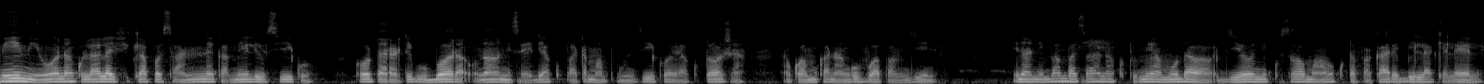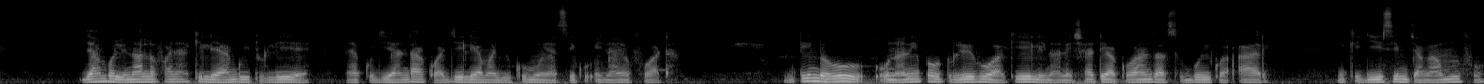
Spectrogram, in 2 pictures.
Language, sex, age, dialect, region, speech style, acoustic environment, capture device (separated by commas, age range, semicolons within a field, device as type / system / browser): Swahili, male, 18-24, Kenya - Nairobi Sheng-influenced, Kenya, relaxed; happy; focused, nature; appliances, mobile / Linux / Chrome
